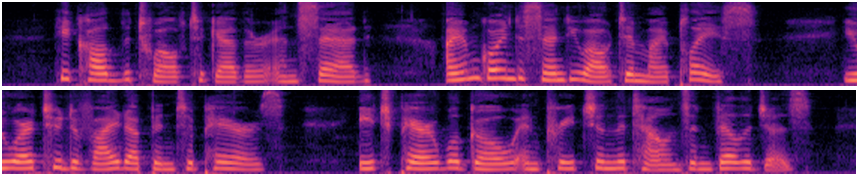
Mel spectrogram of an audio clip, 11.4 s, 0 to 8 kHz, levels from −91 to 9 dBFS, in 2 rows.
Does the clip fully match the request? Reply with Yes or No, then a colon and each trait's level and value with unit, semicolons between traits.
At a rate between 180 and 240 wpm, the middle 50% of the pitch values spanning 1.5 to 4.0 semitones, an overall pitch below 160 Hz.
No: average, 185 wpm; average, 3.3 semitones; high, 215 Hz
